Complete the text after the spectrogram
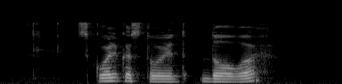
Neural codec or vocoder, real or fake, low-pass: none; real; 7.2 kHz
